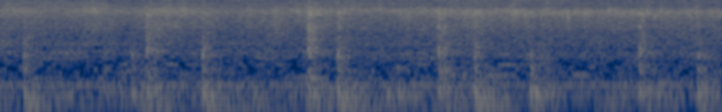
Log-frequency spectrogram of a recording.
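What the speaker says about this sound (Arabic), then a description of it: "اكمل تحمير البصل" Onions frying in a pot for koshari, a steady close sizzle with occasional soft stirring clicks and scrapes over the hiss.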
